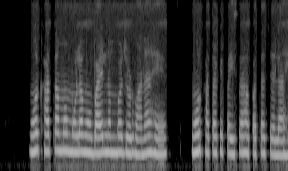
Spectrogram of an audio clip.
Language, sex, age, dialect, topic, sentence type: Chhattisgarhi, female, 25-30, Northern/Bhandar, banking, question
